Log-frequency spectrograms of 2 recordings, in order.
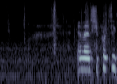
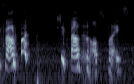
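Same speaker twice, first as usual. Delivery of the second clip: laughing through words; 5 semitones higher, 4 dB louder than usual. Real, not acted. Laughing over a found charm.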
